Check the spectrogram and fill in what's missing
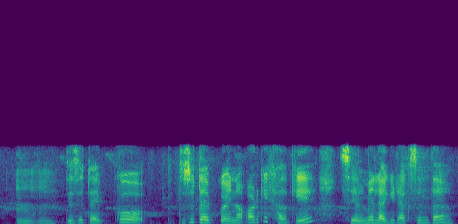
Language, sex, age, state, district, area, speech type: Nepali, female, 18-30, West Bengal, Kalimpong, rural, spontaneous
